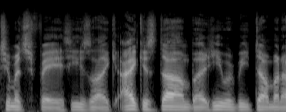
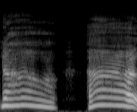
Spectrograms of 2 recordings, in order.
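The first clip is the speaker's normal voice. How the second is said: mock very high, shrill screaming outburst. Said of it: "what does, uh, [name] scream?".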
